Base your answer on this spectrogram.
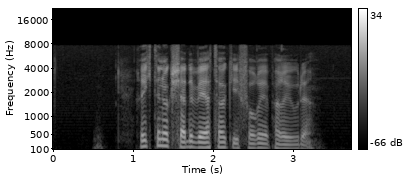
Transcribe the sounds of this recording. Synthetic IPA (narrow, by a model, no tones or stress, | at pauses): ʁɪkt̪ɪnɔkʃɛd̪əʋeːt̪ʰɑːkiːfɔʁɪəpʰæʁɪuːd̪ə̰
